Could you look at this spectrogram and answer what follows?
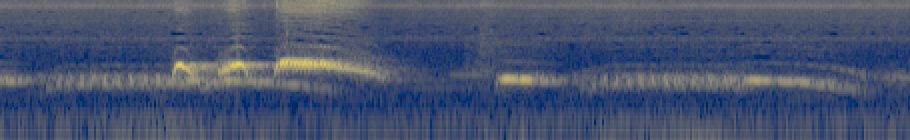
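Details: Spotted dove in 'kuk satu' song, a pre-dawn sahur lure rhythm: stepped rising notes end in a loud, clear, slowly falling coo, followed by a soft burr and a long, low, trembling purr.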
